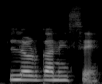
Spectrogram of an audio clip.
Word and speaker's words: l'organiser: I don't pronounce the Show vowel. me. Tu dois l'organiser.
